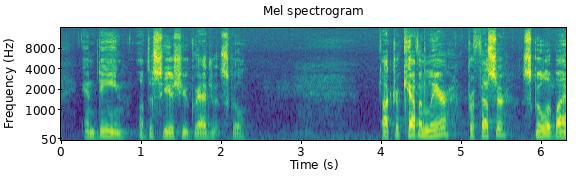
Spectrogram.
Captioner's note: none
